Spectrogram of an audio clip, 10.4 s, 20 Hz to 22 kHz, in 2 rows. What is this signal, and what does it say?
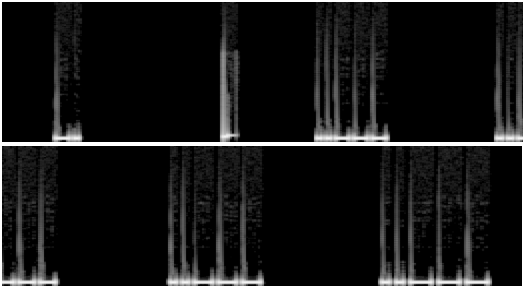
Morse code, heard as a keyed tone, about 23 wpm, spaced as for 7 wpm, 700 Hz. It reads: N 2222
